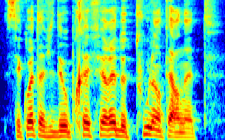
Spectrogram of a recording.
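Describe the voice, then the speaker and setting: A man's voice: mid-range voice, a little fast. A man interviewing a guest, asking short teasing questions. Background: loud music.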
